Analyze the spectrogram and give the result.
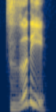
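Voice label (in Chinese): "治理", Chinese; HSK6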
